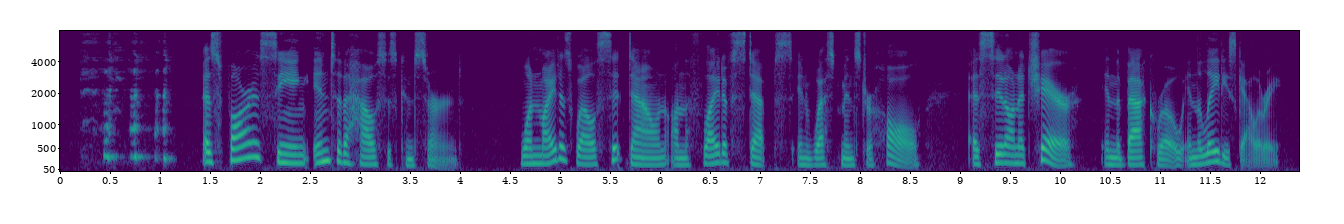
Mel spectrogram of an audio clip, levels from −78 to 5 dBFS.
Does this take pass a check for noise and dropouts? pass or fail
fail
